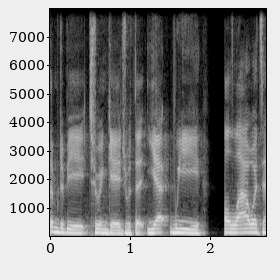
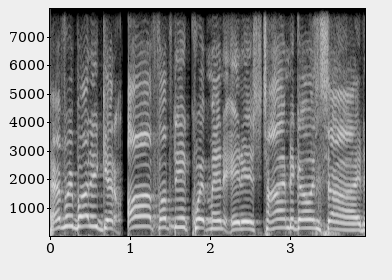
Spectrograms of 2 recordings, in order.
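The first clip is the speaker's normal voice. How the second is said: put-on grating, very high-pitched annoying kid voice; 14 semitones higher than usual. Describing a TikTok creator's bit about the most annoying kid at recess, annoying recess kid voice. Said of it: "But that's how he talks".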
